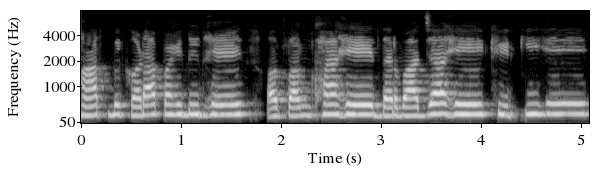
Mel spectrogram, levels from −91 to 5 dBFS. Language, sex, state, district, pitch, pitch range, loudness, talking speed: Chhattisgarhi, female, Chhattisgarh, Jashpur, 260 Hz, 235-270 Hz, -13 LUFS, 140 wpm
